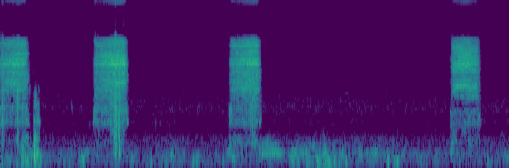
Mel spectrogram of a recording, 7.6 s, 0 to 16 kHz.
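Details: Barn owl at the nest, Chula Vista, California, 18 May 2017, live camera: four harsh rasping hisses at irregular intervals of one to three seconds over a quiet, low rumbling background.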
